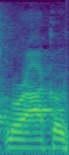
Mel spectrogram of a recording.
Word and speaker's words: Maroko: Coach Alex Maroko here, pronounced just like the country spelled, nothing like it.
